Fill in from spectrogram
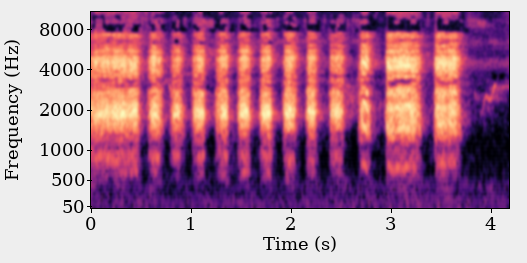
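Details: Stuttering crow of a red junglefowl kept as a trap bait bird: a harsh opening note, a rapid run of short grinding pulses, then two longer rasping notes.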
